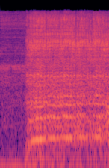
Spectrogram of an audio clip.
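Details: Lightning Rod Big Block electric bicycle conversion kit motor, phase wires shortened, hall combination uncertain: steady high motor whine under throttle with faint scratchy edge, something just touching, slight wobble; rubbing noise, contact unconfirmed.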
